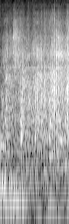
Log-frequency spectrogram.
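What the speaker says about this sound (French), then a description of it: "On applaudit pour les candidats." An audience claps for the contestants at a televised quiz show, a brief, steady burst of mid-level applause.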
